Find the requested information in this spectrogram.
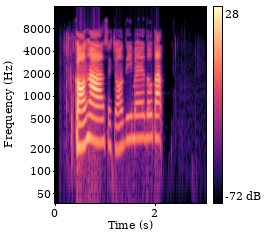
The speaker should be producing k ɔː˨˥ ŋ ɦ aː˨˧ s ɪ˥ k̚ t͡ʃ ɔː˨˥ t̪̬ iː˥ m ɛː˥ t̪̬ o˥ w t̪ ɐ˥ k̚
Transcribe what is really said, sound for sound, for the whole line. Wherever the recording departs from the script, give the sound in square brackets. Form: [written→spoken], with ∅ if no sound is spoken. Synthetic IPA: k ɔː˨˥ ŋ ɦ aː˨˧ s [ɪ˥→ɪ˨] k̚ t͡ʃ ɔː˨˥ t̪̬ iː˥ m ɛː˥ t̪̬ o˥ w t̪ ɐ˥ k̚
